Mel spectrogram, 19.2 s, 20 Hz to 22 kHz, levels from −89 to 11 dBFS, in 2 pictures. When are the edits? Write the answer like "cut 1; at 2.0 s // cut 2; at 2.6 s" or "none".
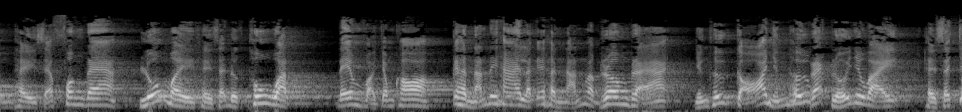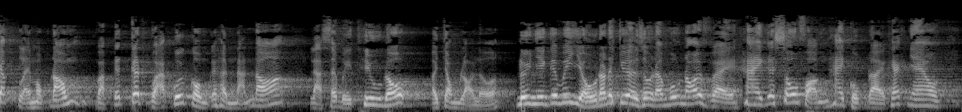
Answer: none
